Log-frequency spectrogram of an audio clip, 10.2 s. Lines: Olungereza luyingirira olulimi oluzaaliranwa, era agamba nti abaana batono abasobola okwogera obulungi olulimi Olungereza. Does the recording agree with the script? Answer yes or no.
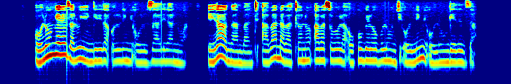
yes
